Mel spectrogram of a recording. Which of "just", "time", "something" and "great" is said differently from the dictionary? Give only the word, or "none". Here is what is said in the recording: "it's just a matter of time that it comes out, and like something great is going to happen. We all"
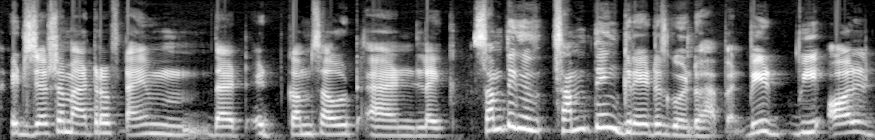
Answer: something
